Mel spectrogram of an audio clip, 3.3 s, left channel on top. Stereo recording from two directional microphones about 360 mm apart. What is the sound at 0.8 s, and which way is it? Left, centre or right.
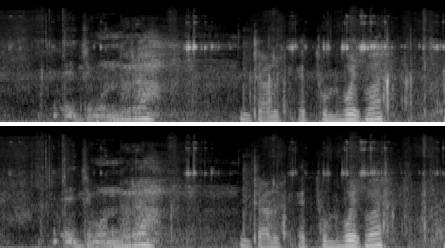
Speech, centre.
